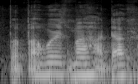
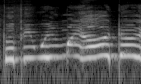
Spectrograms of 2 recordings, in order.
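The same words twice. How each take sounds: First: Lightly voiced drowsy little boy, pitched higher; a hint of a sleepy kid's plea; sleepy child. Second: Very high, loud wail; hammed-up tearful plea in a squeaky high pitch; mock crying child. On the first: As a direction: imitate a child just waking, asking for food. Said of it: "He's, like, sleeping like this". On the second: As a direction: imitate a kid waking up bawling for food. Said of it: "And then he wakes up again".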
